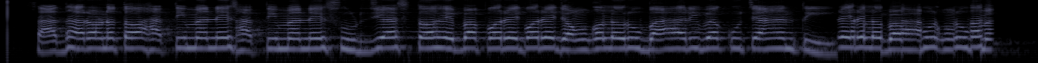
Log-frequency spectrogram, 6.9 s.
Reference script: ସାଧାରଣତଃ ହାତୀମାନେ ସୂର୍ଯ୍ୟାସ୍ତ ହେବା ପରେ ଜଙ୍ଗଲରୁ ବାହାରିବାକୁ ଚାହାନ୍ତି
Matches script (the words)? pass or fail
fail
